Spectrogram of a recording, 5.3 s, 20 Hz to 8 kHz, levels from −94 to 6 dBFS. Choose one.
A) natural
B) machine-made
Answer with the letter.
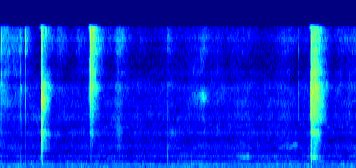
B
